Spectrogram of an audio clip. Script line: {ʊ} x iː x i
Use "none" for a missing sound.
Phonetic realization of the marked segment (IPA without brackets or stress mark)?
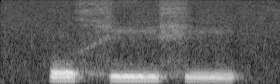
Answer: ʊ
